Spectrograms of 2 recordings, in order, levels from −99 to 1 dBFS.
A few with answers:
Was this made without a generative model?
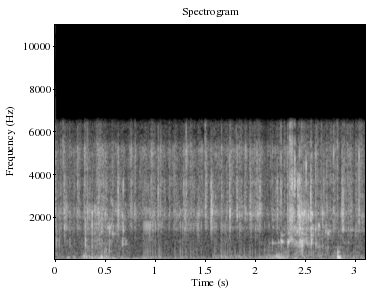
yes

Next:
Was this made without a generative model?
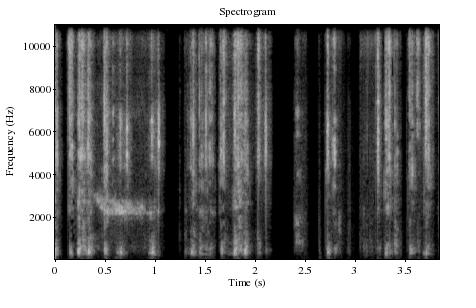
no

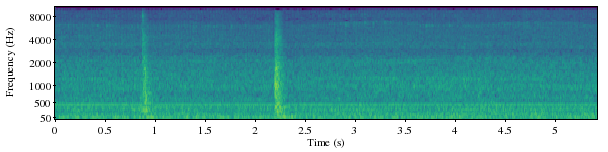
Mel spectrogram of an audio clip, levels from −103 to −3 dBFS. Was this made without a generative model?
yes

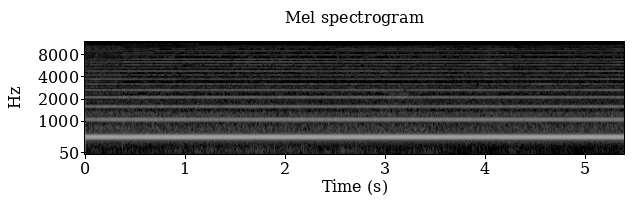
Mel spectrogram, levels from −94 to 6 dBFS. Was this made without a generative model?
yes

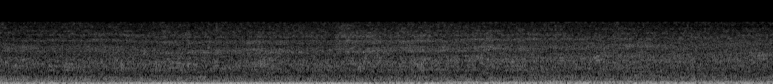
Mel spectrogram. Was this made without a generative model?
yes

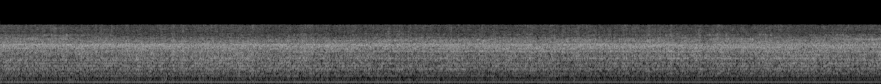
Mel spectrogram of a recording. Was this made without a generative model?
yes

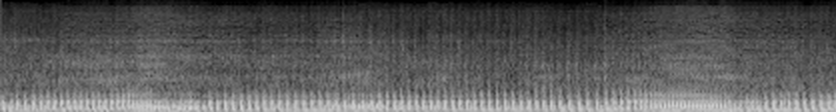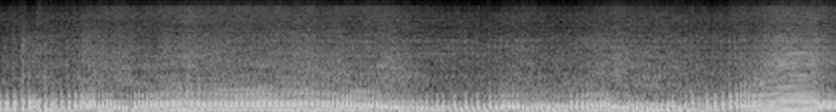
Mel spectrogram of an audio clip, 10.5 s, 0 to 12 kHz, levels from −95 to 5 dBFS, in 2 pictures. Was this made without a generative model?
yes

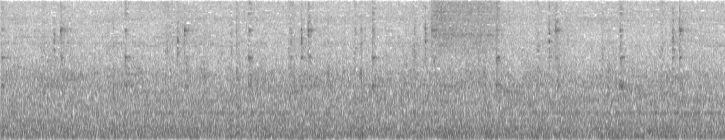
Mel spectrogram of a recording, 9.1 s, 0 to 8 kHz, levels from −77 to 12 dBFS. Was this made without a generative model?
yes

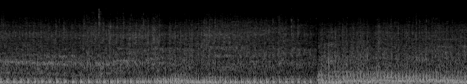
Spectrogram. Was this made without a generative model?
no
